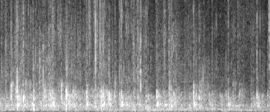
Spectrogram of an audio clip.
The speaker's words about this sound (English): So let's give a round of applause for our kids as they march their way up here and have a seat right here on the floor.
